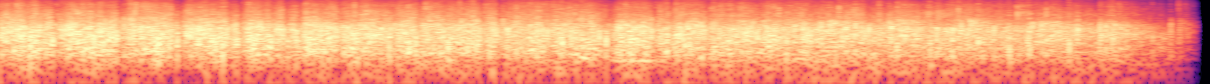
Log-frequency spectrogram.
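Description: Audience applauding steadily with dense clapping right after a sung piece ends, tapering off in the last half second.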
